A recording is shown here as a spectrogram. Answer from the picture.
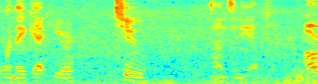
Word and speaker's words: Tanzania: it that way because there's a couple of ways to say it tanzania yeah that's the way the locals say it so i'm trying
